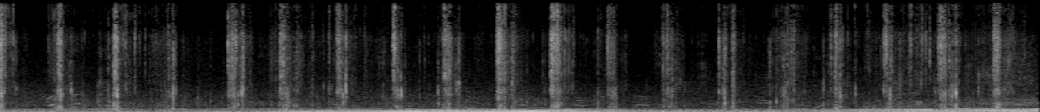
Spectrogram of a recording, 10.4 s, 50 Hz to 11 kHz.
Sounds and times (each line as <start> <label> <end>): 0.0 Footsteps on a rocky surface 10.4
1.6 car engine 10.4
